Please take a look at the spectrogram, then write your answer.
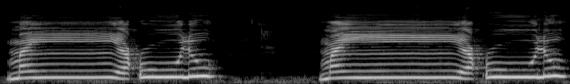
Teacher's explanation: نون ساکن کے بعد ینمو کے متحرک حرفوں میں سے یا آ رہا ہے تو 2 حرکت کی مقدار غنے کے ساتھ پڑھیں گے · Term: ادغام مع الغنہ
